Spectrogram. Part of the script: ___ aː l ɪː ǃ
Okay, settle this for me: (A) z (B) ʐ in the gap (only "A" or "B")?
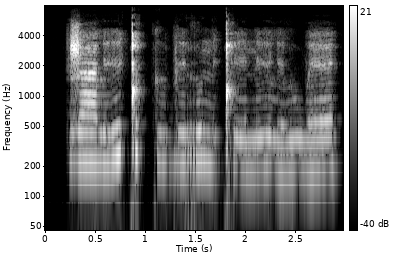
B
